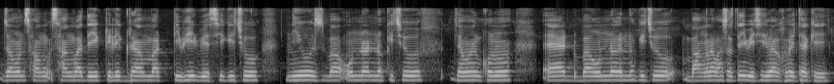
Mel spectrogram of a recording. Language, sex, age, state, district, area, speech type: Bengali, male, 30-45, West Bengal, Jalpaiguri, rural, spontaneous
